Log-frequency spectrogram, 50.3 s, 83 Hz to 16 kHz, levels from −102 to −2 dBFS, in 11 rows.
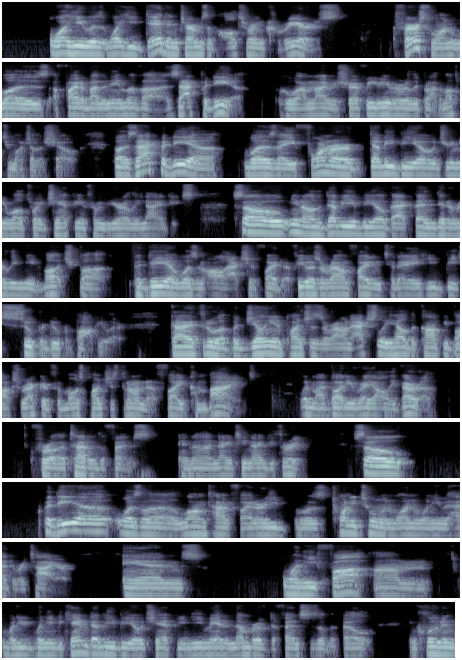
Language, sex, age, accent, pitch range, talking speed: English, male, 20-39, American, 110-125 Hz, 180 wpm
